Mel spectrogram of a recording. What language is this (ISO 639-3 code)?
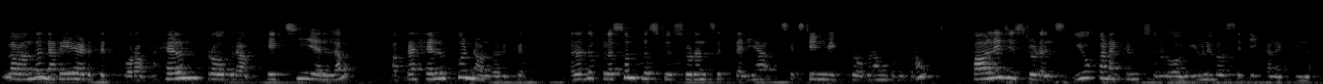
tam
